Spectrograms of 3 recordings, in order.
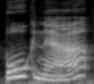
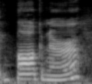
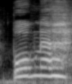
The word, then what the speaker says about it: Bogner: video here um this bogner or as americans would say bagner which is not how you pronounce it but that's fine bogna turtleneck sweater it was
